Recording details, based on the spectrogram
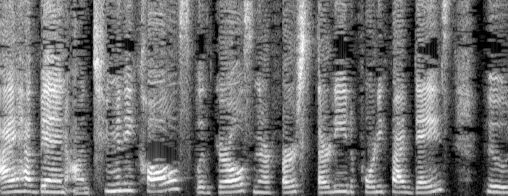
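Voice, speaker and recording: Woman with a fairly high, somewhat breathy voice at a moderate pace. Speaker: team leader training direct sales recruiters. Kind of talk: training webinar.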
